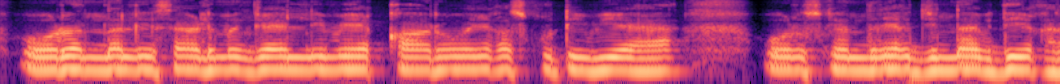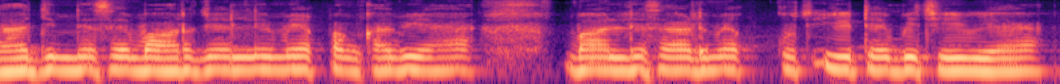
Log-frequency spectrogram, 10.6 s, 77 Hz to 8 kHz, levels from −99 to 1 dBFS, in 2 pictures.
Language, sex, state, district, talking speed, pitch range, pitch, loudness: Hindi, male, Uttar Pradesh, Saharanpur, 215 wpm, 170-175 Hz, 175 Hz, -16 LUFS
